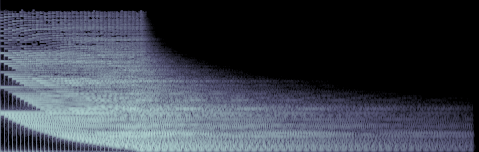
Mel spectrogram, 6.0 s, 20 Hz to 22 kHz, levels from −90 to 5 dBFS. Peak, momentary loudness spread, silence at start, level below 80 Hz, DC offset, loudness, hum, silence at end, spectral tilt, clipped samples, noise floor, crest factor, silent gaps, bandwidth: -2 dBFS; 20 LU; 0 s; -48 dBFS; under 0.1%; -16 LUFS; none; 1.1 s; -4 dB/octave; under 0.1%; -48 dBFS; 18 dB; none; 16.5 kHz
